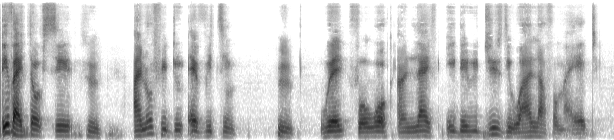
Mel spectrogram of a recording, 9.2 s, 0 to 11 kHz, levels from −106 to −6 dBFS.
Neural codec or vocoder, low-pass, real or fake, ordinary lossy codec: codec, 32 kHz, 1.9 kbps, SNAC; 9.9 kHz; fake; AAC, 48 kbps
